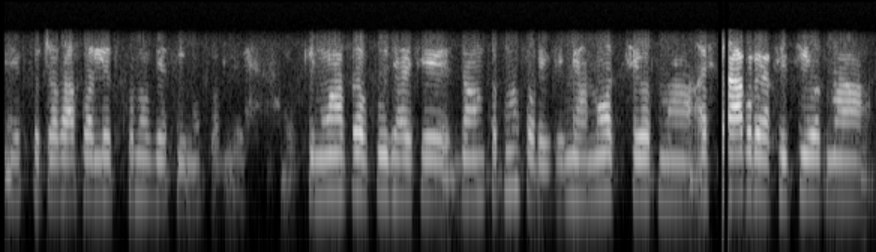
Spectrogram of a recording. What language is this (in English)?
Maithili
